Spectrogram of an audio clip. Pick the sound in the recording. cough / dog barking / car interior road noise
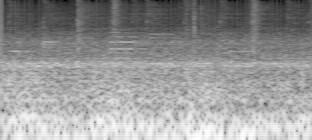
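car interior road noise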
